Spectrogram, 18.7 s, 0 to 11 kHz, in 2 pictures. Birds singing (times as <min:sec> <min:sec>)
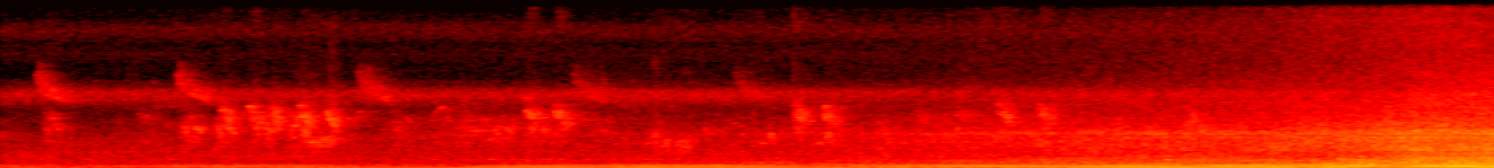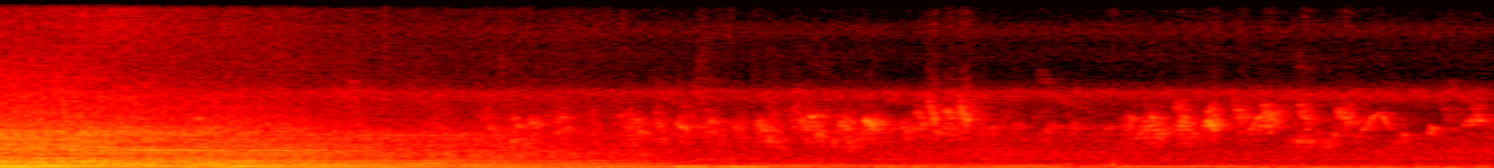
0:11.0 0:18.6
